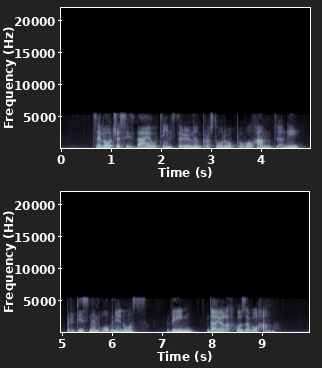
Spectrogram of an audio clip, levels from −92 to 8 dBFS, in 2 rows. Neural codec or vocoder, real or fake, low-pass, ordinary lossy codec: codec, 16 kHz, 1 kbps, X-Codec, WavLM features, trained on Multilingual LibriSpeech; fake; 5.4 kHz; none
